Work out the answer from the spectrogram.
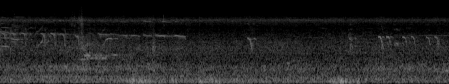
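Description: Small birds chirping: short, quick calls repeated many times over a steady outdoor background hum.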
